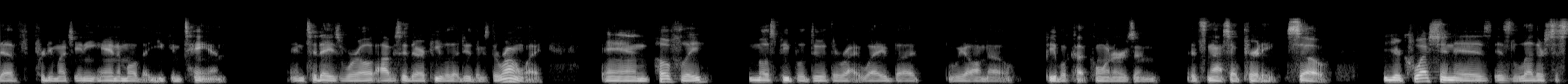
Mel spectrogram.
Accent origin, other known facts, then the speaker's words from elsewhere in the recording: Louisville, Kentucky, United States; also born or lived in Indiana; I am from Louisville, Kentucky. I lived on the Indiana side and kind of traveled back and forth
